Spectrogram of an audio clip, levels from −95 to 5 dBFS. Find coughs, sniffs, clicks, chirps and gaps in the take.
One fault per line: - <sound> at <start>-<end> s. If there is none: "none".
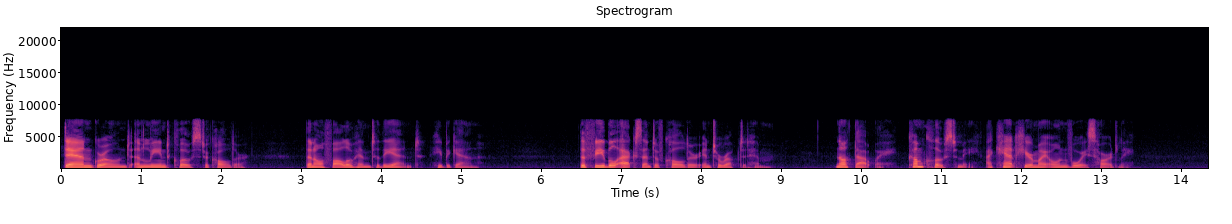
none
